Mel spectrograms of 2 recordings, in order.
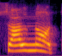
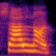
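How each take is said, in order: Both takes have the same delivery.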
